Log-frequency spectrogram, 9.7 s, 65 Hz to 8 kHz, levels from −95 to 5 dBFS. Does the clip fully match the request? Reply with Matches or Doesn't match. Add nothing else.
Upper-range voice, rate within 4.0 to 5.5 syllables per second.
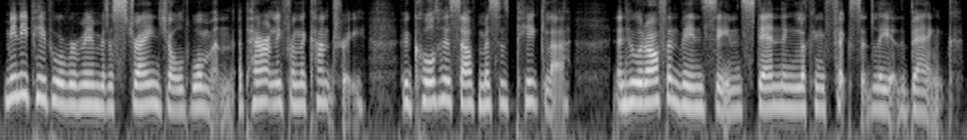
Matches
